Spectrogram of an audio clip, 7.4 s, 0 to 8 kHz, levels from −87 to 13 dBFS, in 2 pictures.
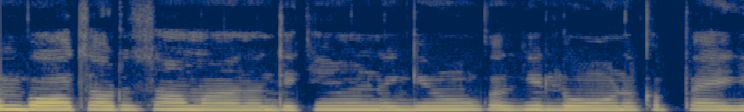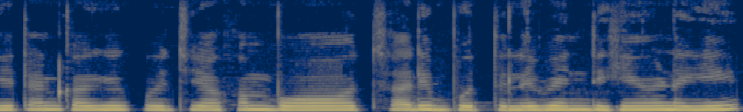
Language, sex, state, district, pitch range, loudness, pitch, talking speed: Kumaoni, female, Uttarakhand, Tehri Garhwal, 230-240 Hz, -17 LUFS, 235 Hz, 145 wpm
